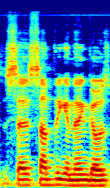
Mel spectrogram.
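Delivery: ordinary talk, nothing marked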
